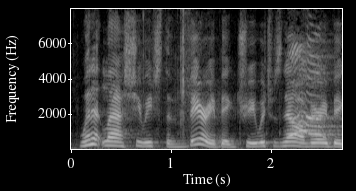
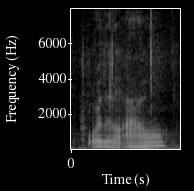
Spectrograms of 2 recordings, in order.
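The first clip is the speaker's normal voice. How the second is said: plain reading voice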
